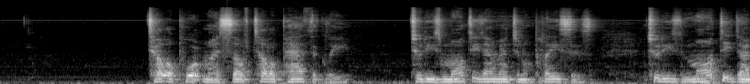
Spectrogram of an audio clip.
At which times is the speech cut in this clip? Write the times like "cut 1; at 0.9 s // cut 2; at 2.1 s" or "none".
cut 1; at 4.3 s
